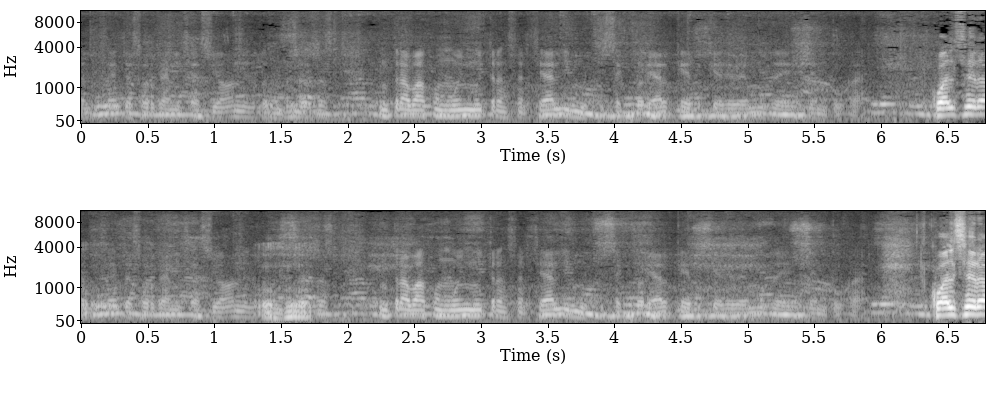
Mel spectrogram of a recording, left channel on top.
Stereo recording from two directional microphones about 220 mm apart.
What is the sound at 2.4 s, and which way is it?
Speech, 5° right (ahead or behind).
